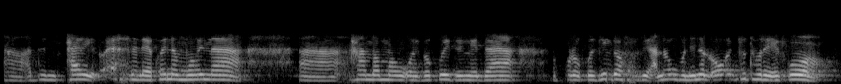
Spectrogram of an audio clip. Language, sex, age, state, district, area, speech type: Manipuri, female, 45-60, Manipur, Kakching, rural, conversation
